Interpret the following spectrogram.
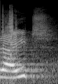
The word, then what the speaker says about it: write: Here is a right. We read is right, but W is silent.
